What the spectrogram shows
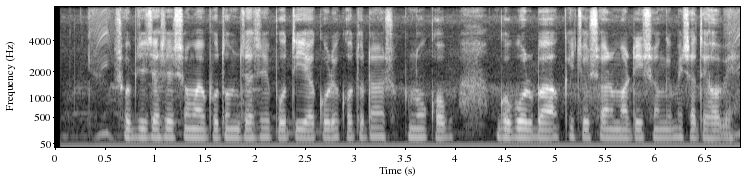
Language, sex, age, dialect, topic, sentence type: Bengali, male, 60-100, Rajbangshi, agriculture, question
